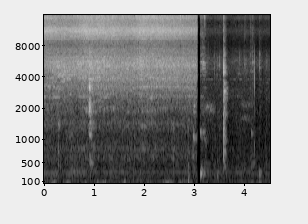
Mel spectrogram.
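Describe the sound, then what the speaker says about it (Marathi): Masala frying in oil in a pan for misal, giving a soft continuous sizzle, then a few clicks and stirring scrapes after the sizzle drops away. No talk over it. "तेल सुटेपर्यंत हा मसाला आपल्याला तेलामध्ये परतून घ्यायचा आहे,"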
